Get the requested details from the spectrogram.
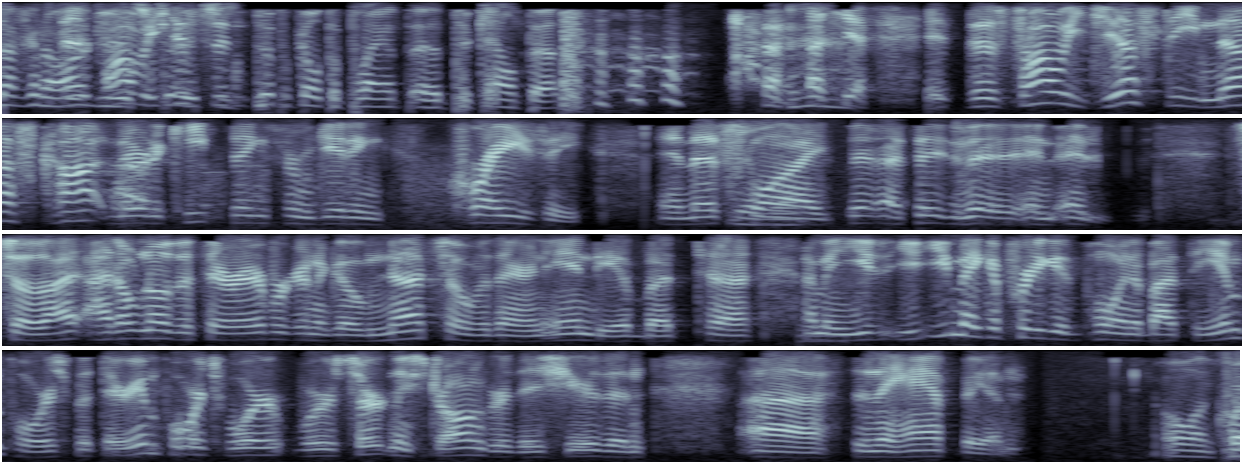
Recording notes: The is the podcast of our live Ag Market Network's Monthly Conference Call on Cotton for August 2017.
